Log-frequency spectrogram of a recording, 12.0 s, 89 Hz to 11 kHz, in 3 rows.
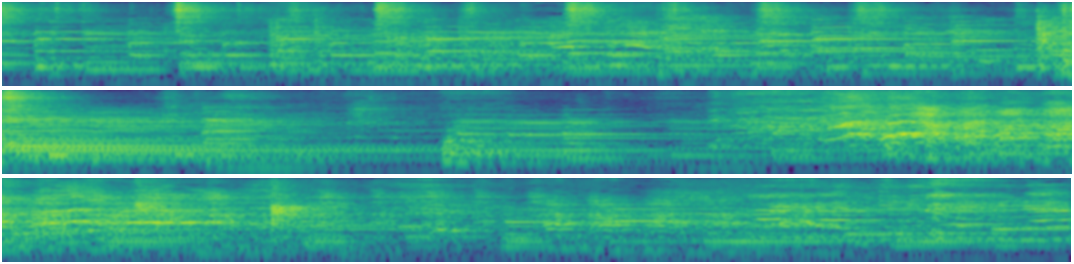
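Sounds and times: piano chords ringing: 0:00.0 - 0:12.0
women giggling and laughing: 0:06.7 - 0:12.0.

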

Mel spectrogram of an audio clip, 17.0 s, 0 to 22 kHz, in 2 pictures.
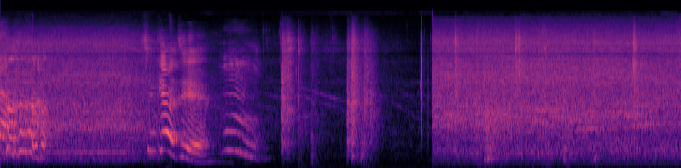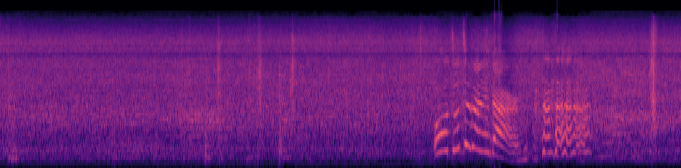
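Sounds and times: vacuum cleaner running: 0:00.0 - 0:02.7, 0:05.4 - 0:17.0
vacuum nozzle and hose knocks: 0:06.0 - 0:08.9.

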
